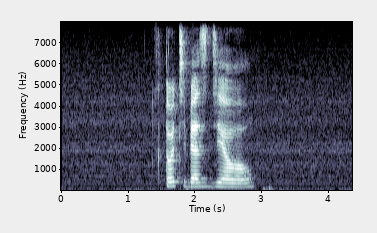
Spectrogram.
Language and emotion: Russian, neutral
